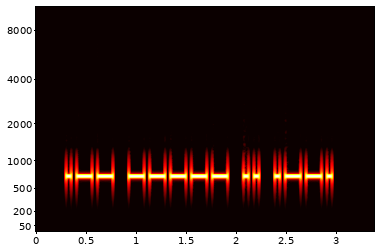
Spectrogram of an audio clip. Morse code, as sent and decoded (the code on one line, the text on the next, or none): .-- ----- .. .--.
W0IP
